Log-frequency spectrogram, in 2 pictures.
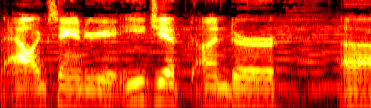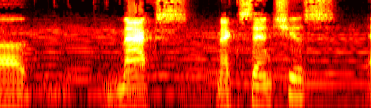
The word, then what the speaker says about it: Maxentius: uh 305 of alexandria egypt under uh max maxentius m-a-x-e-n-t-i-u-s persecution i don't know how to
